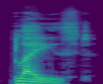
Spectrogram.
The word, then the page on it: blazed: Australian English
